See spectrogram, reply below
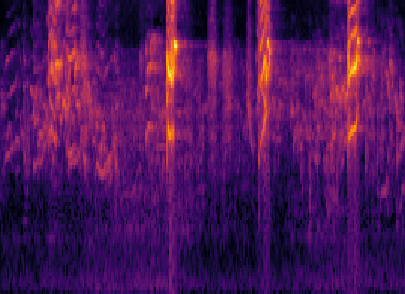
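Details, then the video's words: Rosella sounds used to encourage breeding, mostly quiet soft twitters punctuated by three loud, short harsh squawks spaced roughly a second apart. "تغريد طيور الروز"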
